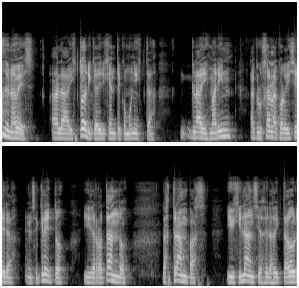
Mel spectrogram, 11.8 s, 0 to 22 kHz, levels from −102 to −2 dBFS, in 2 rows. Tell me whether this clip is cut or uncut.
uncut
